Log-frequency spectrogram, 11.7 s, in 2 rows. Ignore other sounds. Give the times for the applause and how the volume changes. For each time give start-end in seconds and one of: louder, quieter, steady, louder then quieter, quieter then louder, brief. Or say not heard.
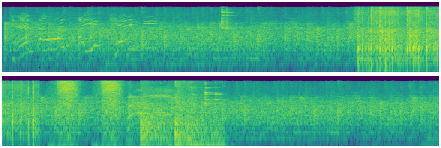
0.0-11.6 steady.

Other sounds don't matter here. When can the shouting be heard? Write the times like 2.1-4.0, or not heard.
0.1-2.1, 7.5-8.2.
